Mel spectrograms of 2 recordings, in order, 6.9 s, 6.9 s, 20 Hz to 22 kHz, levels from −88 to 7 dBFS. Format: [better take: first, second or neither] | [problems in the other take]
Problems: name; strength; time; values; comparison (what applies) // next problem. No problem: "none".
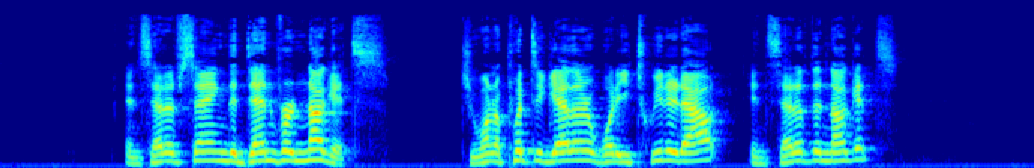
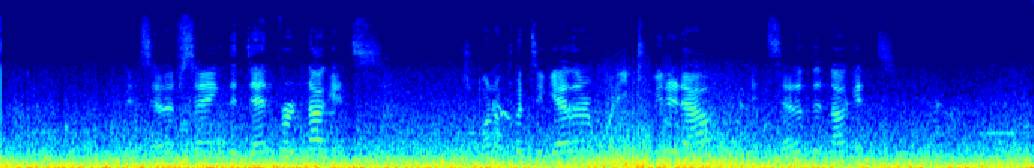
first | wind noise on the microphone; heavy; 2 dB above the speech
